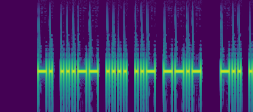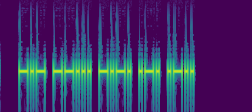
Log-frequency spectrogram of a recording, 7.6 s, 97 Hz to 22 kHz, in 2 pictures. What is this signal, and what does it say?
Morse code, heard as a keyed tone, about 28 wpm, 700 Hz. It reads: N3HUQ DE K7CRL
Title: USA Callsign DE Callsign - 5 Characters - 28wpm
